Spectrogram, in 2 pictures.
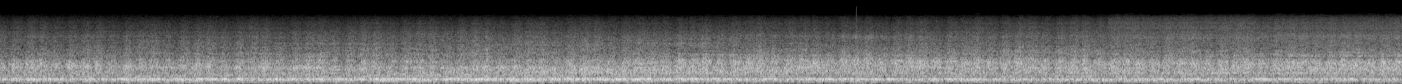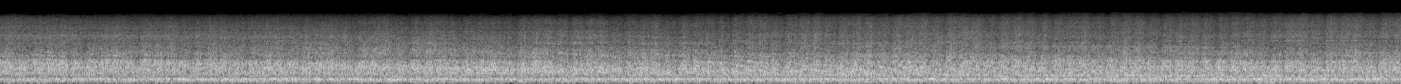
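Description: Rack (cog) railway train running steadily, one unbroken noise with no pauses.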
